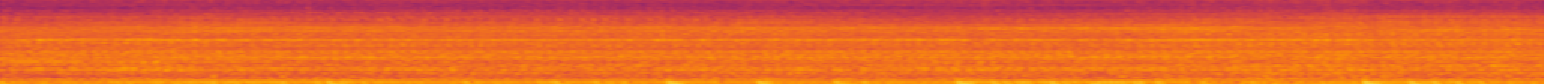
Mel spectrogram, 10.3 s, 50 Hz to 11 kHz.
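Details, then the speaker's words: VW Polo R Line 1.2 TSI petrol idling after new spark plugs and air filter; mostly steady idle with a soft stumble every couple of seconds, an occasional misfire; owner plans fuel filter change. "every now and again for a little miss my thing I mean that is running 10 times better than what it was before 100%"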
